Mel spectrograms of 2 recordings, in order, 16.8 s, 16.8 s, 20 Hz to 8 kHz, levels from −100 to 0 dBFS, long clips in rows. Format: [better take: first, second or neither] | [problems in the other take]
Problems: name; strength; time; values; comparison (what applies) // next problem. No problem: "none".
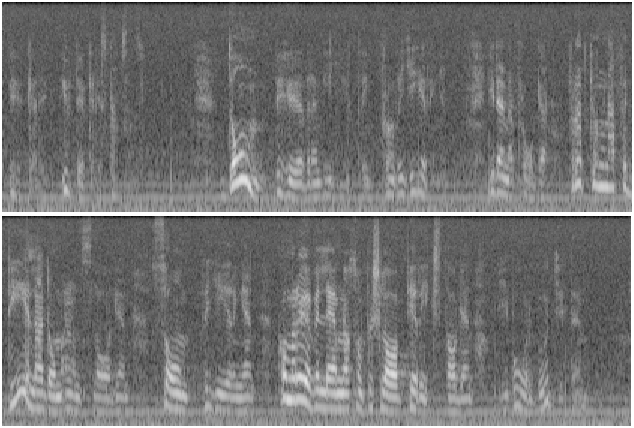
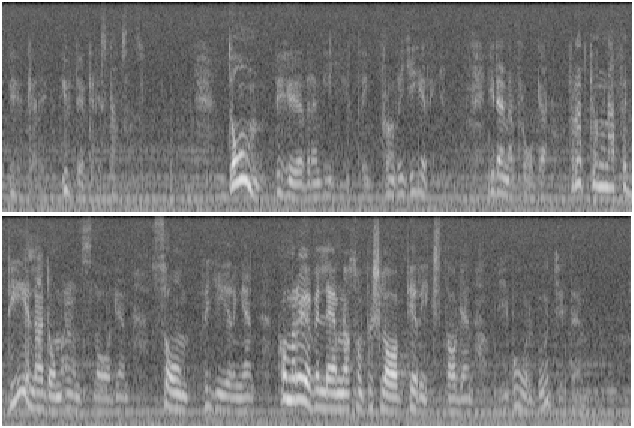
first | background sound (Bowed string instrument); 19 dB below the speech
